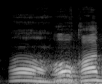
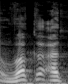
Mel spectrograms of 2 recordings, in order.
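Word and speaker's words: وقعت: औकात ये गलत है। उसकी औकात नहीं है, बेसिकली है वक़्त। वक़्त इसका एक्चुअल प्रोनाउंसिएशन वक़अत है, यानी बोला जाता है वक़अत, लेकिन वक़्त वक़अत।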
